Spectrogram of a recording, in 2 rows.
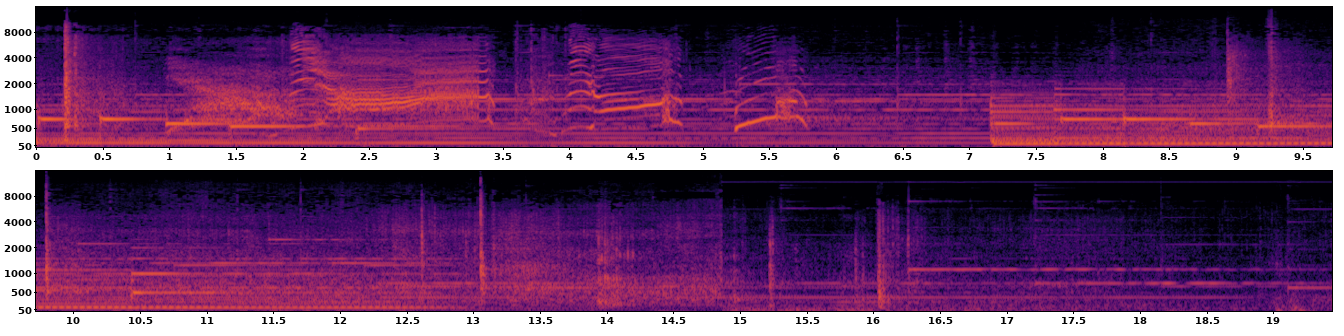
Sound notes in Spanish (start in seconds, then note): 0.9 grita; 4.9 grita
